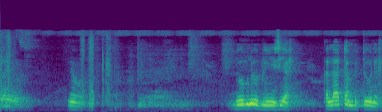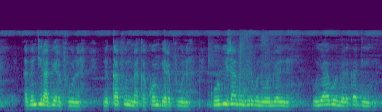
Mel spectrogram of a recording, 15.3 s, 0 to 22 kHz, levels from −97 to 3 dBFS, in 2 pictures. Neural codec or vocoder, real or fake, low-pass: none; real; 7.2 kHz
